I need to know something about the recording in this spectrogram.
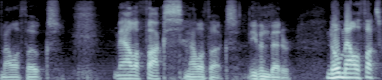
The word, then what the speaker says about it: Malifaux: But I mean, we're going to take the official stance here that everyone that plays the game is wrong because it should be pronounced Malifaux.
